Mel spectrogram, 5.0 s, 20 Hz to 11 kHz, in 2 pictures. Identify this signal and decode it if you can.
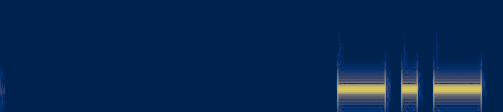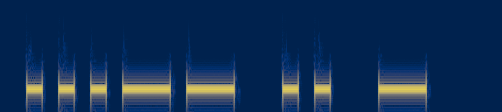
Morse code, heard as a keyed tone, about 18 wpm, 700 Hz. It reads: K3IT
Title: Speed Racing - USA 1x2 Call Signs 15wpm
